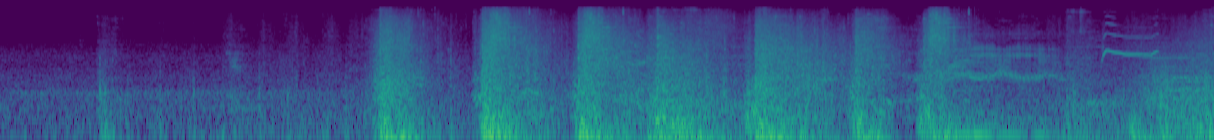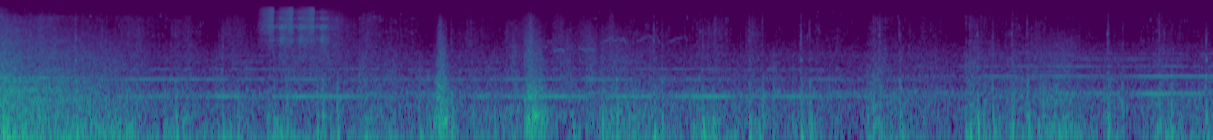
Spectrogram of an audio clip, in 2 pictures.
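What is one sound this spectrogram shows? Footsteps run over grass and stone.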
